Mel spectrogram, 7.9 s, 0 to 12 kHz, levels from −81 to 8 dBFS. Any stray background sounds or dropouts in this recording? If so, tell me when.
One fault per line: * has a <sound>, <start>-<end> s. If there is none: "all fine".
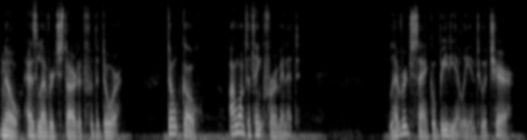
all fine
